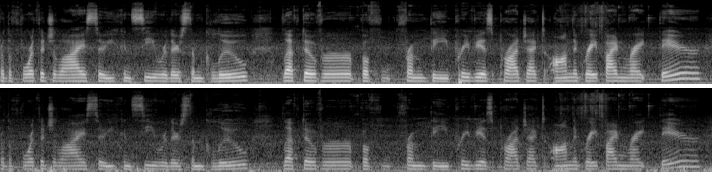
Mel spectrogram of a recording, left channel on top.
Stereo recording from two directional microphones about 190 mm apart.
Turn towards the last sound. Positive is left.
turn(degrees=20)  # may be behind; listen again after turning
